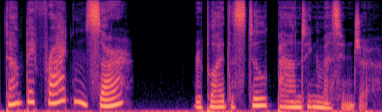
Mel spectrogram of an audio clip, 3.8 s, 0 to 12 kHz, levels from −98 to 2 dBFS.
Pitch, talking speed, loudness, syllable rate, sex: 215 Hz, 140 wpm, -21 LUFS, 5.1 syllables/s, male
